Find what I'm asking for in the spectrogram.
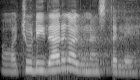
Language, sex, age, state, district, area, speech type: Goan Konkani, female, 18-30, Goa, Quepem, rural, spontaneous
